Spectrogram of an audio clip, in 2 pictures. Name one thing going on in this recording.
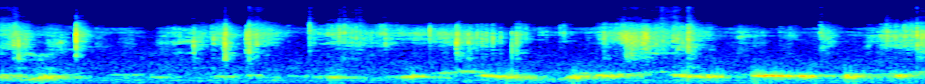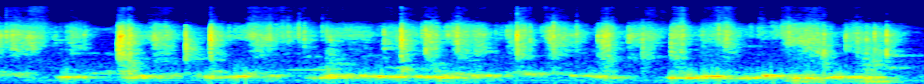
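Scissors snip through newspaper with crisp, repeated cuts.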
